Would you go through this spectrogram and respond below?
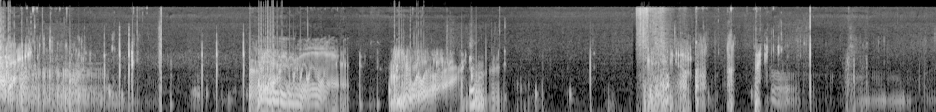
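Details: Loud, hungry stomach growls: irregular gurgling and rumbling bursts with squeaky, bubbling runs between quieter gaps; borborygmi, ordinary hunger noises.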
